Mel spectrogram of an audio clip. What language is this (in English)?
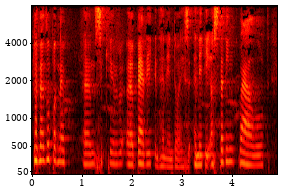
Welsh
